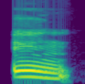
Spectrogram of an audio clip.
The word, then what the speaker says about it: 응: 응, 응. The first one worked as a placeholder, and the second one had an NG sound.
